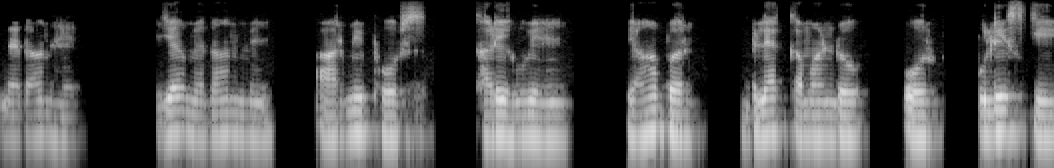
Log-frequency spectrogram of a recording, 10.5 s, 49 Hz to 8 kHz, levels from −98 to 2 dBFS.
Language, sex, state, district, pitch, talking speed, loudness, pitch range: Hindi, male, Uttar Pradesh, Etah, 125 Hz, 100 wpm, -22 LUFS, 120-130 Hz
